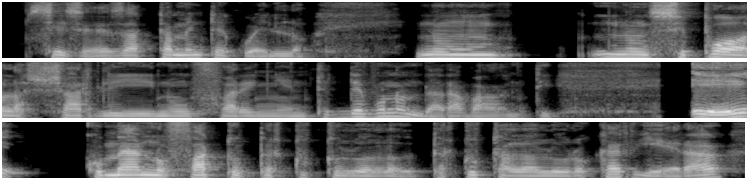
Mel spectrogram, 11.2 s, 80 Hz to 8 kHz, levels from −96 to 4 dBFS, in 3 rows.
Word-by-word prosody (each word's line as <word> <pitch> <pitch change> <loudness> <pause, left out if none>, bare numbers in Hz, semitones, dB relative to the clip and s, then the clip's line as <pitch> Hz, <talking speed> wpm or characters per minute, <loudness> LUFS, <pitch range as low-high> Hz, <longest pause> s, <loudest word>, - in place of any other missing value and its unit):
Sì, - - -2
s - - -5
esattamente 125 +3 -3
quello. 100 +1 -7 0.5
Non 135 -2 +2 0.4
non 145 -2 0
si - - +3
può 145 -4 +6
lasciarli 115 -1 -4
non 110 0 -4
fare 105 -1 -6
niente, 100 +7 -10
devono 165 +4 -2
andare 95 - -5
avanti. 95 -2 -10 0.6
E, 155 - +7 0.2
come 135 -1 +4
hanno 135 -2 +6
fatto 135 +1 +1
per - - -7
tutto 120 - -10
lo 110 -3 -3
l 90 - -16
per - - -12
tutta 135 -4 -5
la 110 -1 -1
loro 105 +1 -2
carriera, 135 -1 -1
120 Hz, 150 wpm, -24 LUFS, 105-140 Hz, 0.6 s, E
